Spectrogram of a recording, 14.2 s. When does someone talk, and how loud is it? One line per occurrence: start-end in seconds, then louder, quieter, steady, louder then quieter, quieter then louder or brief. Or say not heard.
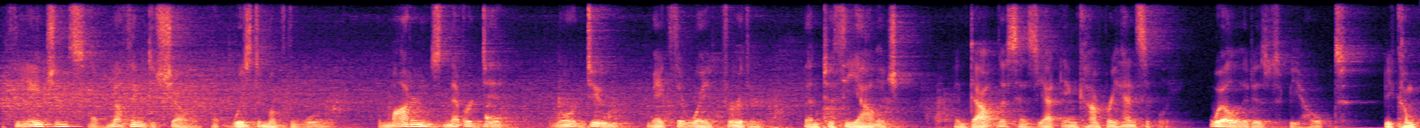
0.0-14.1 steady.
